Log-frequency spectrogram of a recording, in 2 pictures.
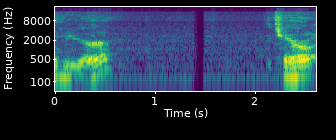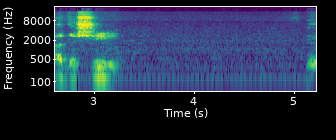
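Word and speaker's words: Sidhe: you are still here the tarot of the sheep and it's looks like city but it's actually pronounced sheep this is one of my favorite decks it's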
